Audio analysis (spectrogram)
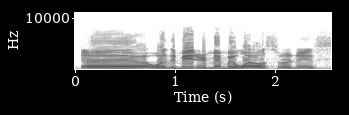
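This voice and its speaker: A man who speaks English as a second language, giving casual, halting, slangy commentary as he livestreams a game. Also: fairly high pitch, fairly even intonation, fairly bright tone. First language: not English. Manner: rambling, informal, slangy, halting. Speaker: livestreamer, VTuber. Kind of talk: casual live gaming commentary. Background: game music.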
